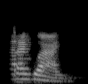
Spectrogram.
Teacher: eu tenho uma semivogal que é uh depois a vogal e outra semivogal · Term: tritongo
